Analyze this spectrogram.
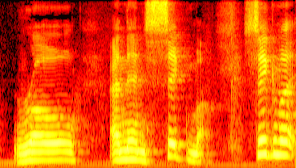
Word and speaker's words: sigma: Sigma is the S sound in Greek. So sigma is pronounced like the S in the English word study.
